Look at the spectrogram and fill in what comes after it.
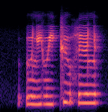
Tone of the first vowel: low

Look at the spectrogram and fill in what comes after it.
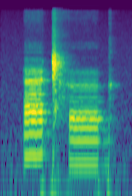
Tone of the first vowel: high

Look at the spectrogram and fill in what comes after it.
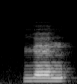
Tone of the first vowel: high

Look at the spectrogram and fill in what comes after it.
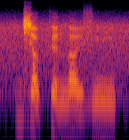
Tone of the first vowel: falling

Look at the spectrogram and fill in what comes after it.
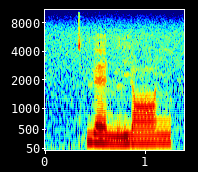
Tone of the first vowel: falling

